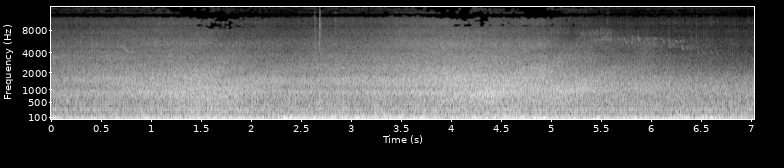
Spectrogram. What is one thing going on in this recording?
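A van drives past close by with a rising and fading whoosh.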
